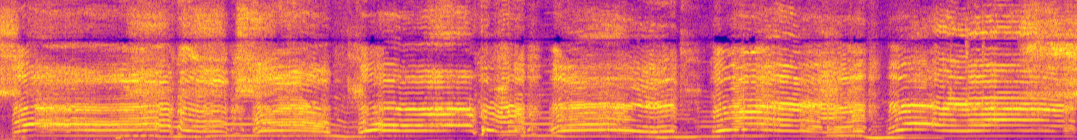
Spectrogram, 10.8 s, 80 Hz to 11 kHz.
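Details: 8-month-old twins crying a lot, tired after playing and a drive back from Pattaya: loud, sustained wailing in long bouts with brief catch-breaths between.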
